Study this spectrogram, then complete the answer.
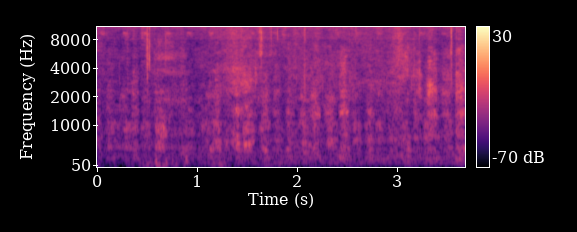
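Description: A dog pants steadily and rapidly close by, a continuous breathy rhythm with no speech over it.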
